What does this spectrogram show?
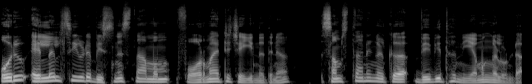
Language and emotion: Malayalam, neutral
